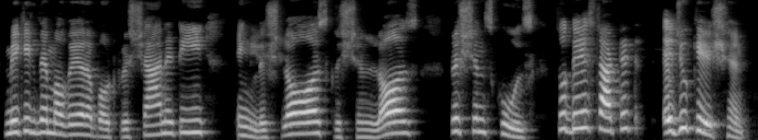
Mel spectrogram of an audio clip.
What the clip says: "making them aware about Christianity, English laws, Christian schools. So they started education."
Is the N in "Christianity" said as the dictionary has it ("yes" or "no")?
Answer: yes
